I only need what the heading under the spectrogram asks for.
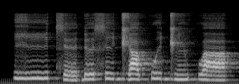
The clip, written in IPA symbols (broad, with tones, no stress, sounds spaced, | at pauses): ɣ iː˦ t͡s e˨ ɗ ɪ˦ s i˦ d͡ʒ a˦ kʷ i˦ d͡ʒ ĩ˦ kʷ a˦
